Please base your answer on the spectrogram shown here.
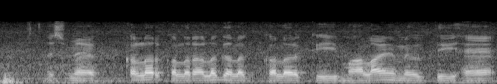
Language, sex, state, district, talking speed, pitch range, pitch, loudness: Hindi, male, Rajasthan, Jaisalmer, 120 wpm, 90-95 Hz, 90 Hz, -16 LUFS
